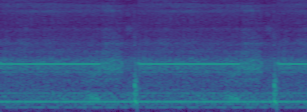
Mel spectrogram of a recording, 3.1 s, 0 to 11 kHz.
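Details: CUSA (Cavitron Ultrasonic Surgical Aspirator), used in liver resection and neurosurgery, in run mode with foot-switch irrigation and suction always on; steady hum, high whine and soft clicks about every 1.4 seconds.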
